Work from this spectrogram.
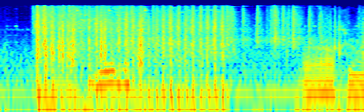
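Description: Gunfire in Call of Duty Warzone: rapid bursts of automatic shots crackle loudly in quick succession, then fade into quieter game sounds, with a short voice heard under the action.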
